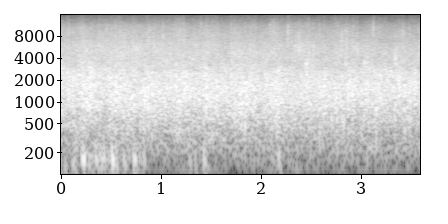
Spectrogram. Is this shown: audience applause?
yes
